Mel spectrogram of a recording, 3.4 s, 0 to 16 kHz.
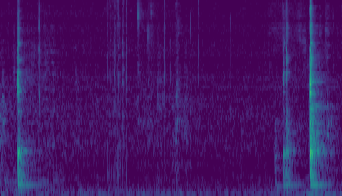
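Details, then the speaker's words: Nissan 350Z with SPC upper control arms, noise appearing after 20–30 minutes of driving: jacking the suspension gives two sharp isolated clicks on the way up and down, felt at the upper ball joint; worn upper ball joint. "So I'm gonna jack it up and you'll hear a click, and I can feel the click too. When I put my finger on that ball joint, I can feel it."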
